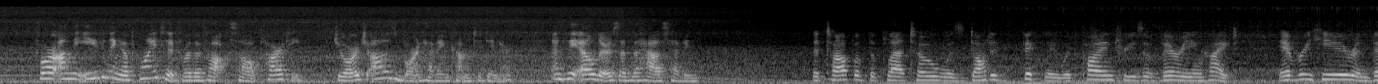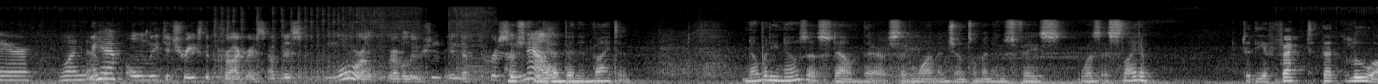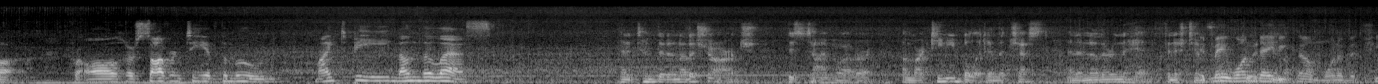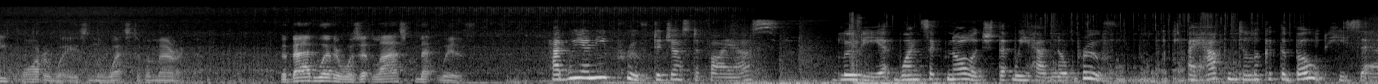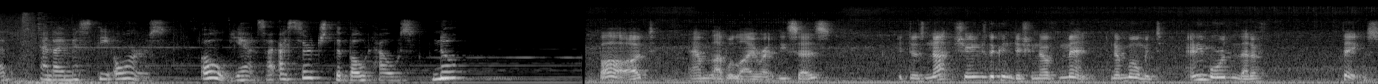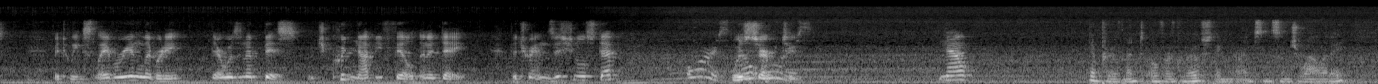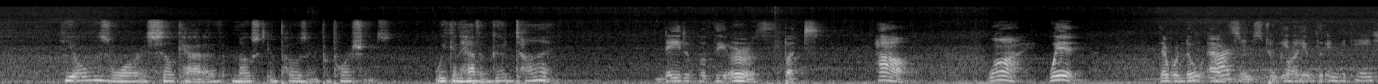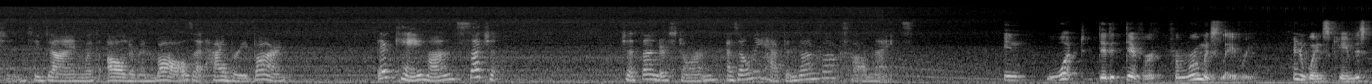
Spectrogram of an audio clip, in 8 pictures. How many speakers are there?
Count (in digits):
8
